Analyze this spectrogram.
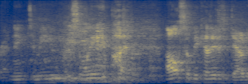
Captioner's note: audience laugh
